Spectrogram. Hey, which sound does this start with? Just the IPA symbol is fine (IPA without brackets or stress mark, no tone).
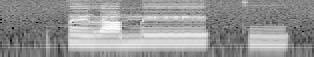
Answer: p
